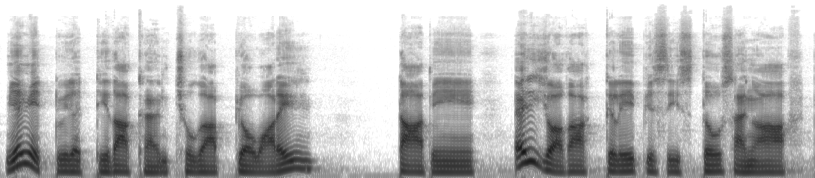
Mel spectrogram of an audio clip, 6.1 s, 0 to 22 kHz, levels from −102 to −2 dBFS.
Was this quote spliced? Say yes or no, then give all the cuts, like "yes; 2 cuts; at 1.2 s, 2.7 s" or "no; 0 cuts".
no; 0 cuts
